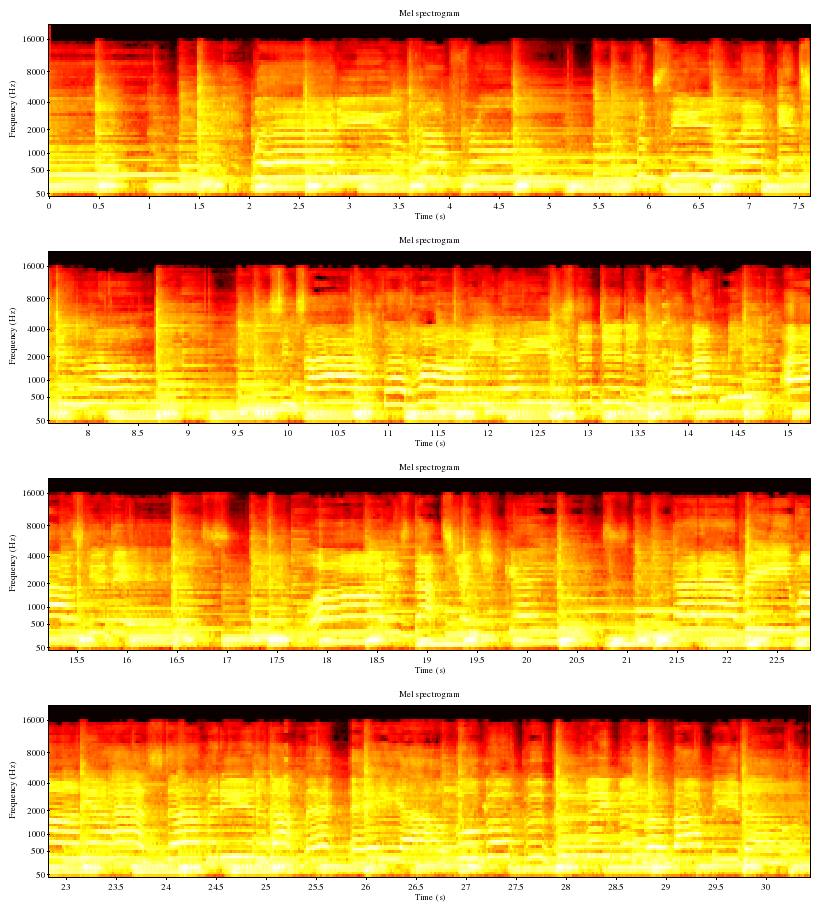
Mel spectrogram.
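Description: Acoustic gypsy-swing music: Larrivée acoustic guitars keep a steady strummed rhythm under a wavering lead melody.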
